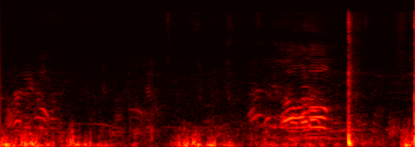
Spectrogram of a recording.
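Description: Scattered voices of players calling on the pitch, then one sharp thud of a beach soccer ball being kicked near the end, the loudest sound.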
